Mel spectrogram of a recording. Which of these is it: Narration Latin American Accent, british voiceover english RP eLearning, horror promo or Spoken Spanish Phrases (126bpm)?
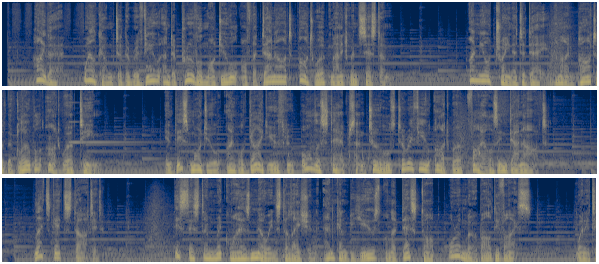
british voiceover english RP eLearning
